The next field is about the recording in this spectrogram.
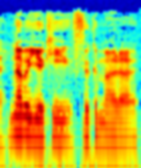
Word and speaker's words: Nobuyuki Fukumoto: There's a whole, like, I found like a community of people who translate all of Nobuyuku. Am I even saying his name right? It's so hard just remembering all the characters. Yeah, Nobuyuki Fukumoto.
